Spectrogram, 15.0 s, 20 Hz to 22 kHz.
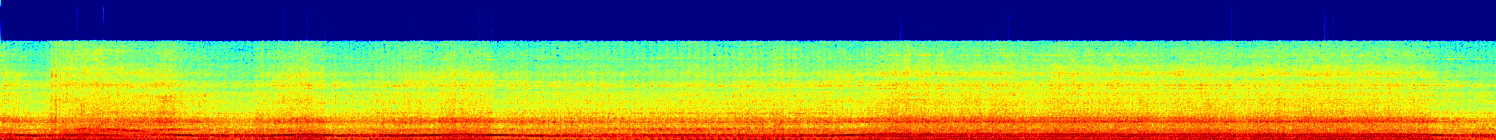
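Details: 2016 Honda Beat scooter idling, rough CVT noise persisting despite replaced roller housing and fan: uneven, gritty rubbing and wavering whine from the belt drive; CVT parts rubbing due to a missing pulley clip.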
